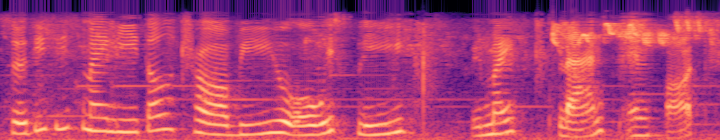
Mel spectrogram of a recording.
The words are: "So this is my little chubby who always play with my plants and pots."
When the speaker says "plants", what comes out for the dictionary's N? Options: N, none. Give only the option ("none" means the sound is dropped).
N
